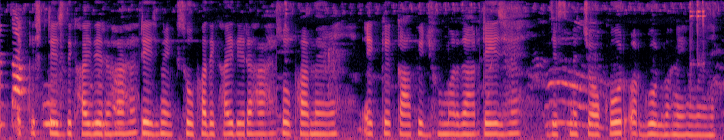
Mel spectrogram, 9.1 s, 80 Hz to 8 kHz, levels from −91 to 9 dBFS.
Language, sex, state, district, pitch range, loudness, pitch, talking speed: Hindi, female, Chhattisgarh, Raigarh, 210-225 Hz, -19 LUFS, 220 Hz, 185 wpm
